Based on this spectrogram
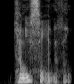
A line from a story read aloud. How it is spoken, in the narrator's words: He heard them whispering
